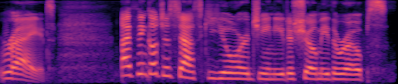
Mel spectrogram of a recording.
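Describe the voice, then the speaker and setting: A woman's voice: medium pitch, animated, measured pace, pushed and bright, smooth. A woman voicing a guarded young half-genie woman in an audio drama, with dry, sarcastic banter. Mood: wry. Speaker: voice actor. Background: faint background music.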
